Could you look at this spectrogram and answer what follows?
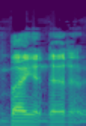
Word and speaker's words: Bayonetta: Bayonetta. Okay. I assume some people pronounce it Bayonetta, but no, they say Bayonetta.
